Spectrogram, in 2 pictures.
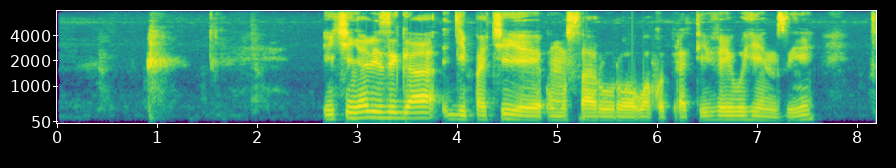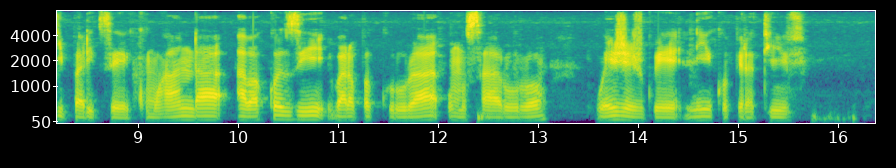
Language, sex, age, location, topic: Kinyarwanda, male, 18-24, Nyagatare, finance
